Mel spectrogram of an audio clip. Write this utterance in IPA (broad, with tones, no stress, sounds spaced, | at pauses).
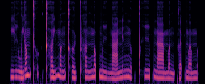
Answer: j iː˨˩ w j ɐ˥ m t̪ʰ ʊ˥ k̚ t̪ʰ ɐ˨˥ j m ɐ˨˥ ŋ kʰ ɵ˨˩ ɥ pʰ ɐ˨˧ ŋ m ɐ˧ p̚ m iː˨˩ ŋ aː˨˥ n ɪ˥ ŋ n̪ ʊ˨ k̚ pʰ iː˧ p̚ n̪ aː˨ m ɐ˨˩ ŋ k ɐ˨˥ t̚ m ɐ˧ m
